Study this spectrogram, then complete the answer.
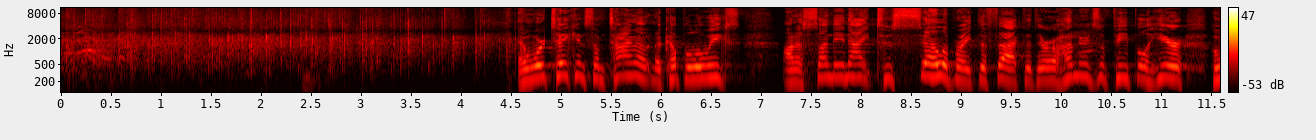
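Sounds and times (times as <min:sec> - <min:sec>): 
audience clapping: 0:00.0 - 0:05.1
speech: 0:04.6 - 0:11.5.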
